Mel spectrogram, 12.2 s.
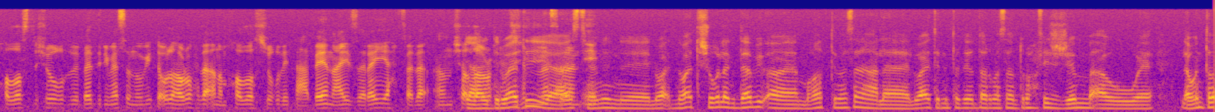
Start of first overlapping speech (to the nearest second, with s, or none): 5 s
